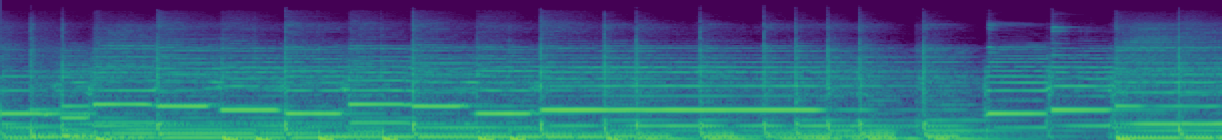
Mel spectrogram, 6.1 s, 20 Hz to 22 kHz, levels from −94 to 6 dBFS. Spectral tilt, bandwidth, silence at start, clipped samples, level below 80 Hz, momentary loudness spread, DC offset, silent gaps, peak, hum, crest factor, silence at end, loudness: -6.5 dB/octave; 12.5 kHz; 0 s; under 0.1%; -28 dBFS; 4 LU; under 0.1%; none; -6 dBFS; none; 12 dB; 0 s; -20 LUFS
